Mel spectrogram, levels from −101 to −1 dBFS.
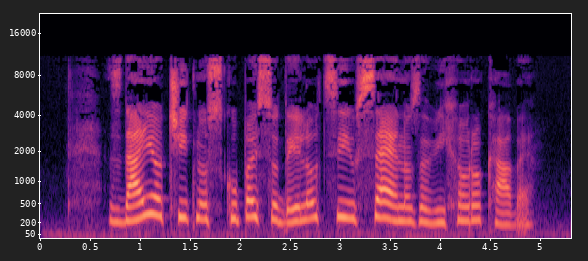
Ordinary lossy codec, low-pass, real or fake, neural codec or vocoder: MP3, 48 kbps; 19.8 kHz; real; none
